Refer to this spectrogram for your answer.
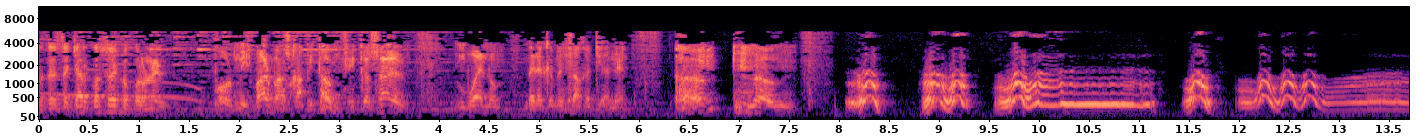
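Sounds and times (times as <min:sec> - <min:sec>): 
speech: 0:00.1 - 0:10.4
dog barking and yowling: 0:08.1 - 0:10.0, 0:11.4 - 0:12.9.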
